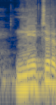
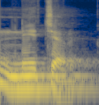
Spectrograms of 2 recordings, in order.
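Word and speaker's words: nature: होगा तो जैसे कि नेचर का होगा। अगर टी के बाद यू आर ई आ रहा है तो वहाँ पे वर्ड का जो प्रोनाउंस उच्चारण होगा चे जैसा निकलेगा।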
